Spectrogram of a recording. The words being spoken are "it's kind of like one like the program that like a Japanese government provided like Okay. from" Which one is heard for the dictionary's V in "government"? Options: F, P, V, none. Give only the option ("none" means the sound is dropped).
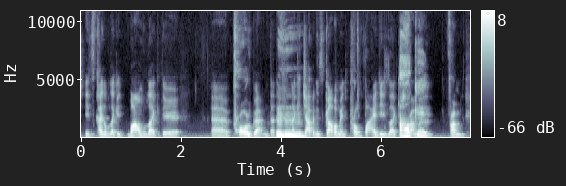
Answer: V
